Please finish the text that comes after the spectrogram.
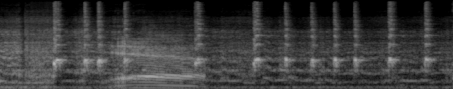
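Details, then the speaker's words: Old Weil-McLain gas boiler: sharp bird-like chirps about three a second from the failing second-floor circulator pump; the fix is to replace the circulator. "so it's the it's a circulator for your second floor that's uh making all that noise upstairs"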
